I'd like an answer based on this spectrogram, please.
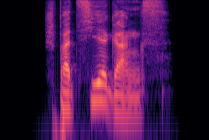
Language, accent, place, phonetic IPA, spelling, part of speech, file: German, Germany, Berlin, [ʃpaˈt͡siːɐ̯ˌɡaŋs], Spaziergangs, noun, De-Spaziergangs.ogg
- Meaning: genitive singular of Spaziergang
